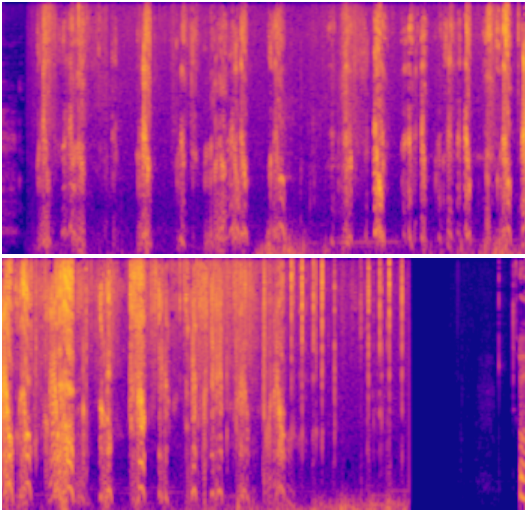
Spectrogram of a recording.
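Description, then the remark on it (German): Northern bald ibis calls: a dense run of harsh, guttural croaks and grunts, overlapping and repeating quickly for about twelve seconds, loud, then cutting off abruptly. “Und so klingen sie übrigens.”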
